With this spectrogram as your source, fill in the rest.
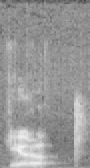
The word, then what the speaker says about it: kia ora: Yeah, kia ora. Kia ora. Kia ora, bro. Yeah. Kia ora, bro. You forgot the bro. You forgot the bro part, but never mind. You've given. Kia ora, bro.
